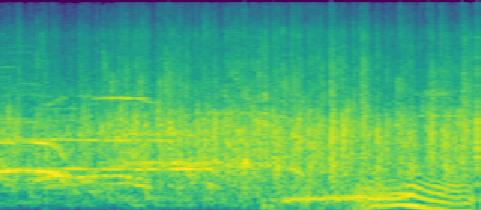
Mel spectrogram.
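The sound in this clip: A comedy club audience at a sold-out show claps and cheers in a steady, dense burst, and a man's voice begins speaking over the applause near the end.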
